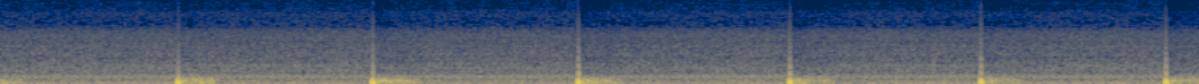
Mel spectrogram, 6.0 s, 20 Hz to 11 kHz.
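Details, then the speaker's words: Blood pressure measurement: regular, clear low tapping at about 60 a minute, the first clear tapping phase marking systolic pressure, before murmur-like sounds follow: Korotkoff sounds. "اول خطوه معانا اللي هي الكلير تابين الصوت بيبقى كلير في البدايه وطبيعي اول ما اسمع الصوت ده اول صوت اسمعه هو السيستك بلاد بريشر"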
